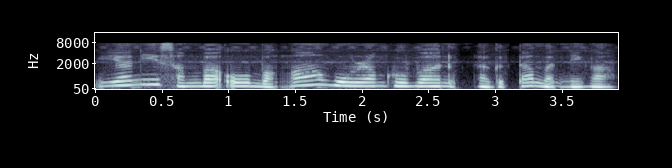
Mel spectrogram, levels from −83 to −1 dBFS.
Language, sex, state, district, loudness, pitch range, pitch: Garo, female, Meghalaya, South Garo Hills, -16 LUFS, 180-235 Hz, 220 Hz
